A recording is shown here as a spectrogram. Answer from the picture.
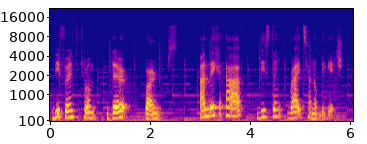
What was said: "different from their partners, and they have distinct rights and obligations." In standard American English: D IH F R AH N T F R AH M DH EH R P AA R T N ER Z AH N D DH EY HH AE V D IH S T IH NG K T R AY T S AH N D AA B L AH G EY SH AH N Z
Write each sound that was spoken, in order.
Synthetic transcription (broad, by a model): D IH F R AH N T F R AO M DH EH R P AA R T N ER S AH N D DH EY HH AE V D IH S T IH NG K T R AY T S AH N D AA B L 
